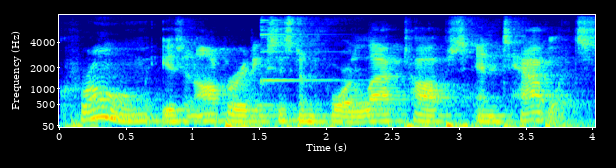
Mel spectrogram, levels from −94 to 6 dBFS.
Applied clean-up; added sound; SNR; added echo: none; Bell; 19 dB; reverberation time 0.8 s.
